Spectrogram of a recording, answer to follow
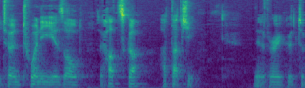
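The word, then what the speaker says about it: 二十日: I have Hatsuka, another good bit of a revision. It's the 20th day of the month. So notice we've got a bit of a different pronunciation with this guy.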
